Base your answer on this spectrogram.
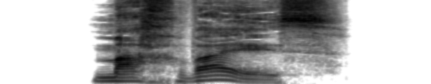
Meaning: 1. singular imperative of weismachen 2. first-person singular present of weismachen
- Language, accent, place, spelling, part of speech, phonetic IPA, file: German, Germany, Berlin, mach weis, verb, [ˌmax ˈvaɪ̯s], De-mach weis.ogg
